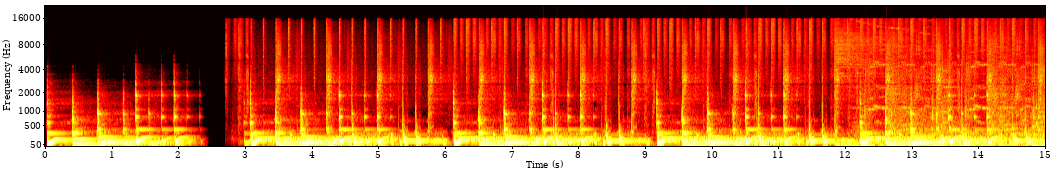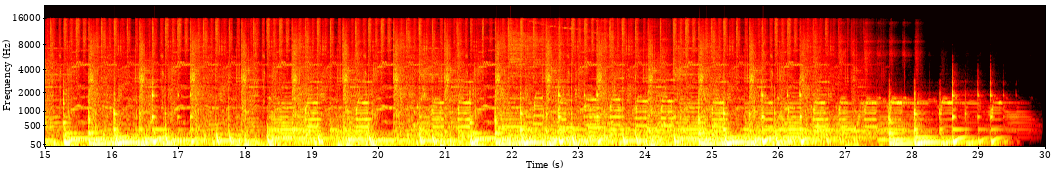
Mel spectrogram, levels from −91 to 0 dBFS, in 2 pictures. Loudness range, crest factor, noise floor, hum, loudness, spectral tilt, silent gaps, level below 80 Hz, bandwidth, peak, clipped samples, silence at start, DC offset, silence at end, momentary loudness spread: 2 LU; 10 dB; -40 dBFS; none; -12 LUFS; -6.5 dB/octave; 2.46-2.68 s; -18 dBFS; 16.5 kHz; 0 dBFS; under 0.1%; 0.05 s; under 0.1%; 0.5 s; 7 LU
